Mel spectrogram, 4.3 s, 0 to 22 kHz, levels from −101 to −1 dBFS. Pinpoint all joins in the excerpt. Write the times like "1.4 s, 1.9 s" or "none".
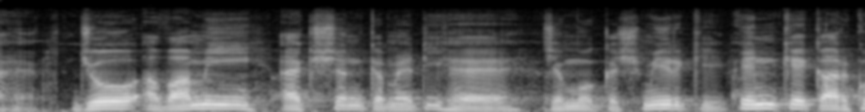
1.3 s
